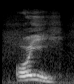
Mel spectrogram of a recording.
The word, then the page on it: ooij: Xyzyl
